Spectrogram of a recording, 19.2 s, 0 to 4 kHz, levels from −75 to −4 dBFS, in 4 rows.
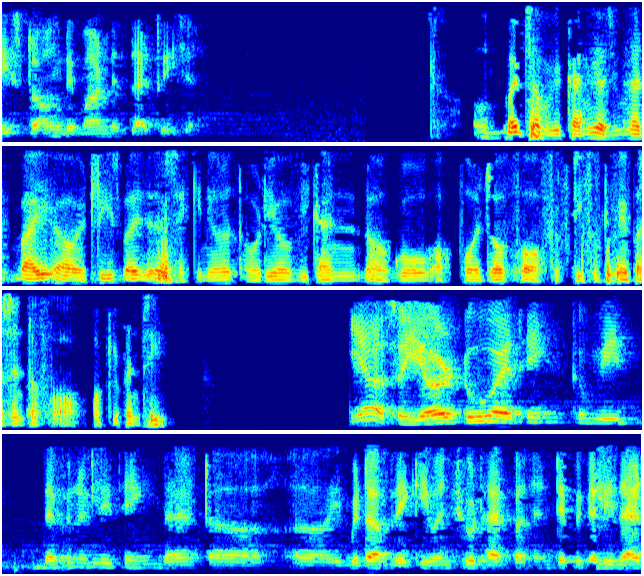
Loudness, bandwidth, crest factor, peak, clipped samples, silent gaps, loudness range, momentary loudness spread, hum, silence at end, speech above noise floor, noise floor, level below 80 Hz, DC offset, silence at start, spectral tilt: -25 LUFS; 4 kHz; 22 dB; -4 dBFS; under 0.1%; 2.83-3.17 s; 10 LU; 15 LU; none; 0 s; 50 dB; -75 dBFS; -76 dBFS; under 0.1%; 0 s; -9.5 dB/octave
